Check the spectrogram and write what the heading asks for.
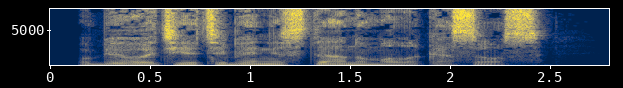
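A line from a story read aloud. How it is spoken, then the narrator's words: Low hoarse, courteous. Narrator (Russian): низким и сиплым голосом проговорил он, но не без учтивости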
